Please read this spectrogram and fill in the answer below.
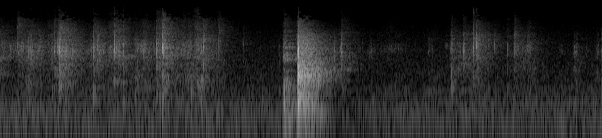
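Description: Scissors snipping through a plastic candy sachet, with the wrapper crinkling in short crackly clicks and one sharper, louder snap about three seconds in.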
